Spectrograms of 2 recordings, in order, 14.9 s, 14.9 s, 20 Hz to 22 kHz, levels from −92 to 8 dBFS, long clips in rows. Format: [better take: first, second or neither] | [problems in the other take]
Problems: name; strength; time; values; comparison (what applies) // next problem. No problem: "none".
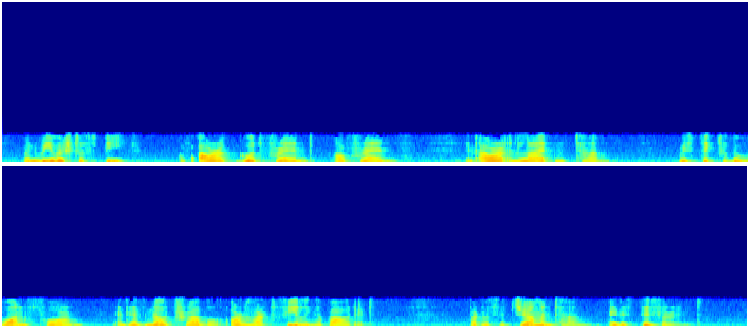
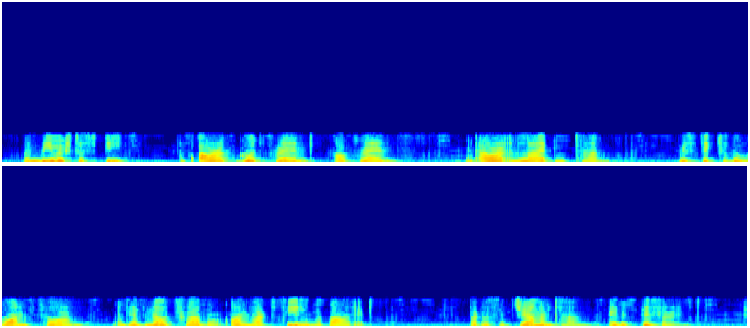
first | noise reduction (neural separator model SepFormer DNS4)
